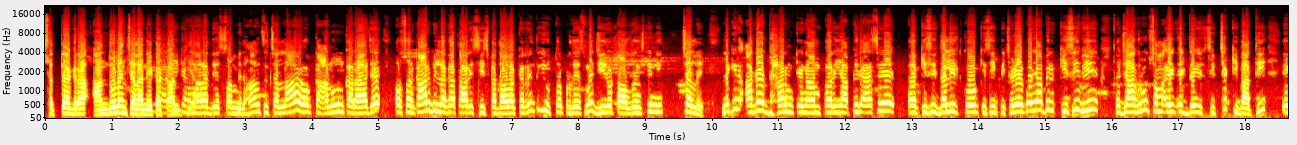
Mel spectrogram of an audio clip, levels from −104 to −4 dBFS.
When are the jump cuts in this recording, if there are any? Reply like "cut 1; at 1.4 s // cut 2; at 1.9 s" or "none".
cut 1; at 2.0 s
